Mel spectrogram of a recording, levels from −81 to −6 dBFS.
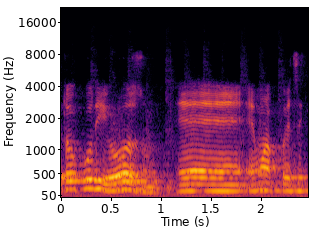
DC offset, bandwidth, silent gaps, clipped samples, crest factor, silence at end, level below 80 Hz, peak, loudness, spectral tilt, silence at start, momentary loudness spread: under 0.1%; 9 kHz; none; under 0.1%; 14 dB; 0 s; -46 dBFS; -8 dBFS; -23 LUFS; -7 dB/octave; 0 s; 7 LU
